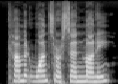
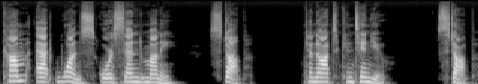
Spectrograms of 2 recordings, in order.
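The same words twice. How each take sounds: First: High-pitched recital with a rising end; quoting a telegram. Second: Slow, measured dictation with separated words; telegram read-out. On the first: Iris quotes the telegram back to Cornelia, high-pitched recital. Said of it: "Iris quoted". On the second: Narrator reads out an urgent telegram, slowly and deliberately. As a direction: read out each phrase like a wired message. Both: A narrator's reading.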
